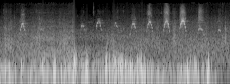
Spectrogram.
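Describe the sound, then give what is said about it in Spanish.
Blue-footed booby seabirds squawk in a series of short, sharp calls over a steady low rumble of wind or surf, with several bursts repeating irregularly. “Se escucha el graznido o el trinar de estos piqueros, ¿no?”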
